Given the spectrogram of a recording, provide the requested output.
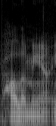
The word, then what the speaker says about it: Palomino: Did I say that right? Palomino. Yeah.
